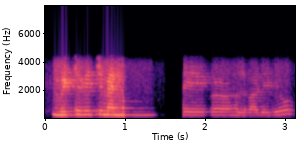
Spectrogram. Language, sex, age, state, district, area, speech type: Punjabi, female, 18-30, Punjab, Shaheed Bhagat Singh Nagar, urban, conversation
